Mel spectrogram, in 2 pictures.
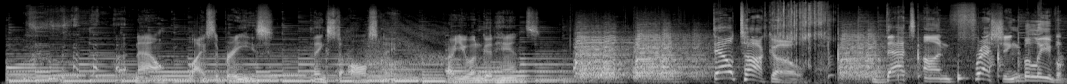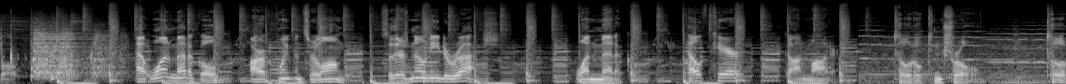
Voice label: Commercial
